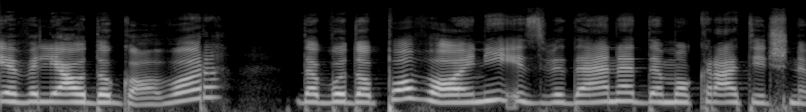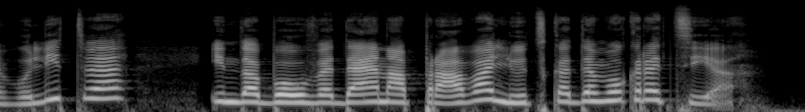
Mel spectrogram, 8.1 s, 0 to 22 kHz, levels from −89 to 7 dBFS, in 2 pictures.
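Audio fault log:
No technical faults can be heard anywhere in this speech recording.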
